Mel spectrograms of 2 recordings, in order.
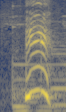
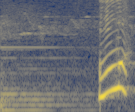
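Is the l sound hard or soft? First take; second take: soft; hard. First: The l sound is soft, palatalized. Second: The l sound is hard, not softened. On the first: "Мягкий согласный" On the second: "Твердый согласный"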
